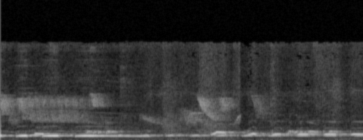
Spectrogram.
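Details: Soft, continuous purring coo from a Bangkok zebra dove, broken by quick bubbly stuttering notes that repeat in rapid groups, about two or three per second.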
